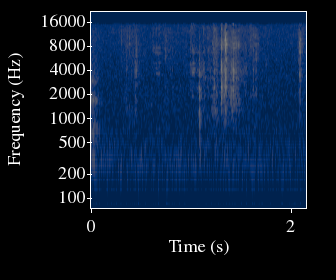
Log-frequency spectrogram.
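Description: Near silence, with a few faint clicks about a second in from a small plastic LEGO brick model being handled and turned in the hands.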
